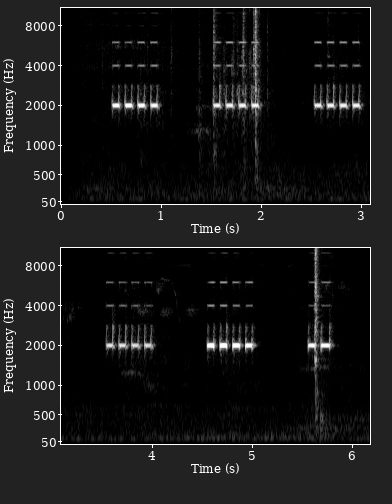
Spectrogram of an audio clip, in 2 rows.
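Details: Nissan Serena C24 SR20 won't start: repeating bursts of four sharp high beeps about once a second over a faint hum, no cranking heard; no-start with warning beeps.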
